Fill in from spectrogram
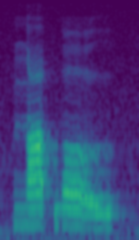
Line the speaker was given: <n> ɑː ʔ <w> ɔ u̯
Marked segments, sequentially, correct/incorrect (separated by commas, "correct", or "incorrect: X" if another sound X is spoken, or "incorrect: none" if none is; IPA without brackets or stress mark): correct, correct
